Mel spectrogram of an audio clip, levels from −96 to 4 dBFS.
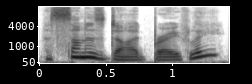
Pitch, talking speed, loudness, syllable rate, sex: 210 Hz, 210 wpm, -15 LUFS, 5.6 syllables/s, female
